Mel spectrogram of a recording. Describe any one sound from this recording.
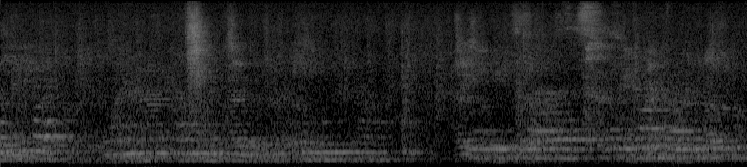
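A congregation of men and women sings together in a large echoing hall.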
